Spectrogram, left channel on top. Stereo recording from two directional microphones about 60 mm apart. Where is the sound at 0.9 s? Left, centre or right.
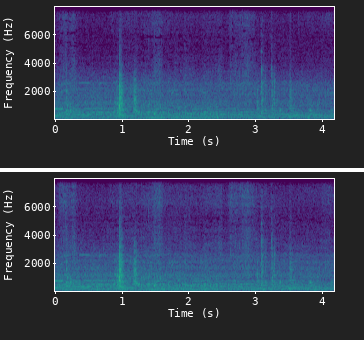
Left.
